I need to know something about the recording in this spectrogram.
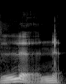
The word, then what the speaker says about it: ln: y equals natural log X which is normally pronounced y equals learn X that is the inverse function of the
